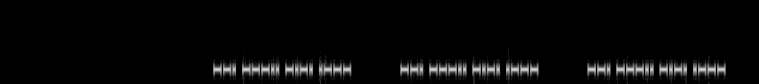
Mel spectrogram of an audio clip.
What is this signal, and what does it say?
Morse code, heard as a keyed tone, about 50 wpm, 700 Hz. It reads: G8CJ G8CJ G8CJ
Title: DXCC-100 Call Signs - 4 Characters - Repeated 3x - 50wpm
